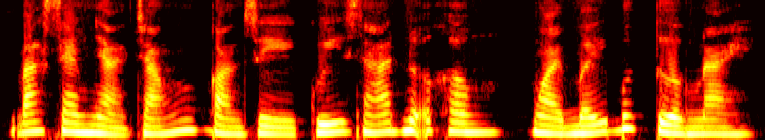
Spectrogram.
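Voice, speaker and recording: A woman's voice: on the low side, fairly quick, dark tone, no room sound, studio quality, natural voice. A woman voicing a poor, distraught middle-aged village wife who laments and pleads.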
